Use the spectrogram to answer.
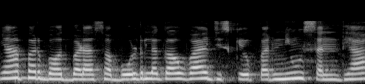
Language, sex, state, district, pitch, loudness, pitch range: Hindi, female, Uttarakhand, Uttarkashi, 245 Hz, -13 LUFS, 230-265 Hz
